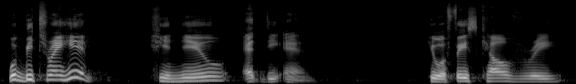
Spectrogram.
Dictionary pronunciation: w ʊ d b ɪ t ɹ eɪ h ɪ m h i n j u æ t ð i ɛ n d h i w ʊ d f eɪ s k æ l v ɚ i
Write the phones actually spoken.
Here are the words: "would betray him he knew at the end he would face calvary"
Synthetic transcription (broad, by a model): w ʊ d b ɪ t ɹ eɪ h ɪ m h i n j u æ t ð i ɛ n d h i w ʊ f eɪ s k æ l v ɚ i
